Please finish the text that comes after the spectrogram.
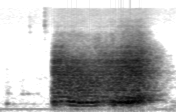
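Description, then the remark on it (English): A single fart, fairly loud, lasting about a second as a buzzy, sputtering rasp before trailing off. No one speaks over it. “Who just farted?”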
